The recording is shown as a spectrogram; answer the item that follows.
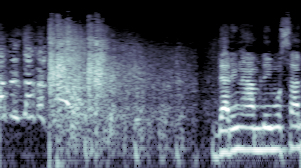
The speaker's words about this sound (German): als sie mit ihren Waffen das Feuer auf Teilnehmer und Zuschauer der Militärparade in der Stadt Ahvaz im Südwesten des Iran eröffneten.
